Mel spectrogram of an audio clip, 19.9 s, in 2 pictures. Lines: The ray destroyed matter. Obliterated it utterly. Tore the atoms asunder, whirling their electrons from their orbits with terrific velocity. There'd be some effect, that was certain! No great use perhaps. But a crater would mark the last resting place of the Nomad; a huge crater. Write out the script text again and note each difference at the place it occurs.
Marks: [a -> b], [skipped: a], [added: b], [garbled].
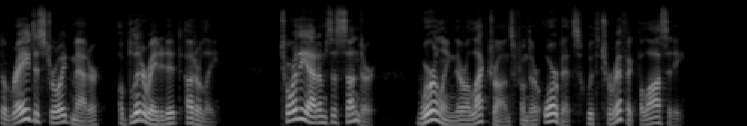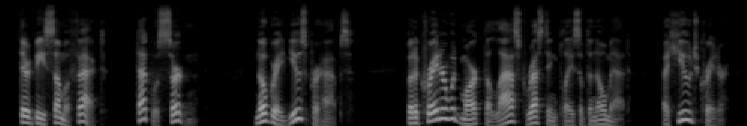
The ray destroyed matter. Obliterated it utterly. Tore the atoms asunder, whirling their electrons from their orbits with terrific velocity. There'd be some effect, that was certain! No great use perhaps. But a crater would mark the last resting place of the Nomad; a huge crater.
